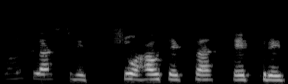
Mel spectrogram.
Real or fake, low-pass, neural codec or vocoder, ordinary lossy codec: real; 5.4 kHz; none; none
